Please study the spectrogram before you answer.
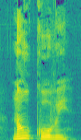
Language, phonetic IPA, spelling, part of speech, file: Ukrainian, [nɐʊˈkɔʋei̯], науковий, adjective, Uk-науковий.ogg
- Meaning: scientific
